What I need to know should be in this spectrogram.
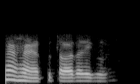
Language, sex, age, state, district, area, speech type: Bengali, male, 30-45, West Bengal, Jhargram, rural, conversation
